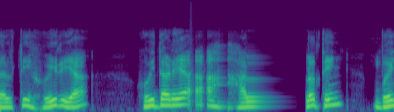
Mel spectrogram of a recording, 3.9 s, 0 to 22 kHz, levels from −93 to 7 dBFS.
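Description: At 1.89, 2.01 and 2.19 s, short stalls from a late packet hold the current sound for 60, 56 and 89 ms with a faint buzz, then resume with nothing lost. From 2.49 to 3.07 s, a call audio freeze, likely caused by packets held up in transit, stretches the sound into a fading buzz that ends in about 170 ms of silence. This 575 ms gap, rather than a brief hold, is what sets it apart from the stalls.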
